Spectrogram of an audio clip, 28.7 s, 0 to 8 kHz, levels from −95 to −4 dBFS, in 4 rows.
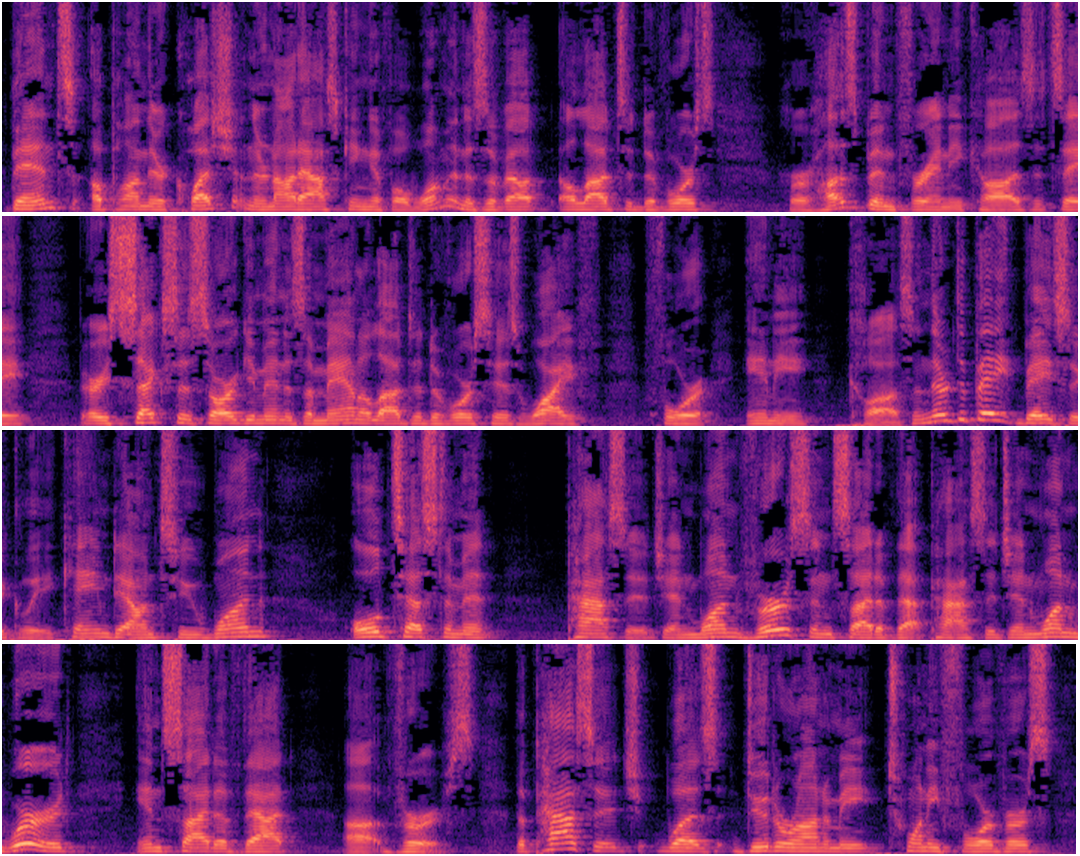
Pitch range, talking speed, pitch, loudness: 115-140 Hz, 140 wpm, 125 Hz, -30 LUFS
